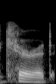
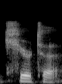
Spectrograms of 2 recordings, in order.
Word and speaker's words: Keret: are parallel by the carrot epic so you ask well what in the world is the carrot epic or the Kira epic you'll see it referred to both ways carrot is spelled k r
